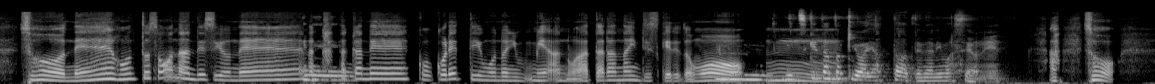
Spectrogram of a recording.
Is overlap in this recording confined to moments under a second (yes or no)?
no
